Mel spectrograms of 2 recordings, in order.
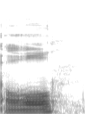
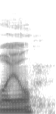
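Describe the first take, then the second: First: The word is said in a Texan accent. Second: The word is said in a standard accent. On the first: "like the Texan accent, they say oil" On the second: "instead of oil"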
